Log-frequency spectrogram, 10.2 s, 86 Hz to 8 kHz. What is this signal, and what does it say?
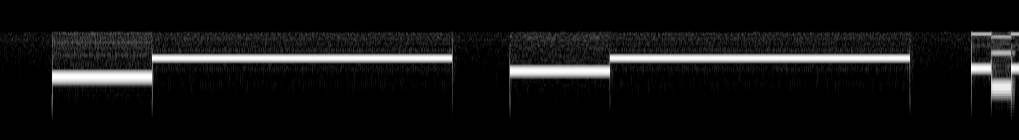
Two-tone page, heard as a one-second tone, then a three-second tone, about 670 then 1220 Hz, about 810 then 1220 Hz. It is heard from 0.5 to 9.1 s.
